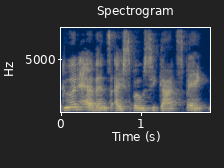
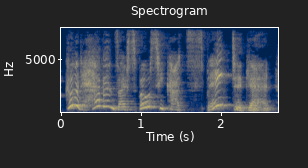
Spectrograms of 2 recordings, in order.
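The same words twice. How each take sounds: First: Said in the usual way. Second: High gasping good heavens, then falling; appalled mother's exclamation; shocked mom. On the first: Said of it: "That was my reading voice". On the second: Acted. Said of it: "What does that tell you about the mom".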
